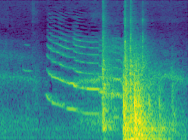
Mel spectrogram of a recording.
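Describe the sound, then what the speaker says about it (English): A door in a preschool hallway swings shut with a brief creaking squeak, then two close thuds as it latches, recorded indoors with no talking. "I go down all the hallways and close all the doors."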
